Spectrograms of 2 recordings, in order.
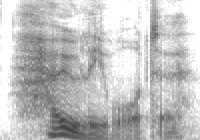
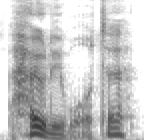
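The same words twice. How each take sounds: First: Said in the usual way. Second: Holy water? asked higher and louder, puzzled; confused. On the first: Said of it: "and he says". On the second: Acted. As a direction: repeat Holy water? as a baffled question, pitch rising up. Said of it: "Cole's kind of confused and says".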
